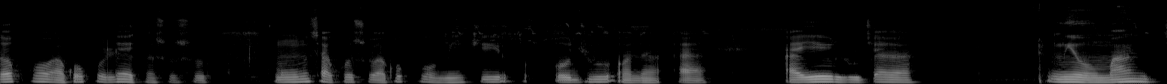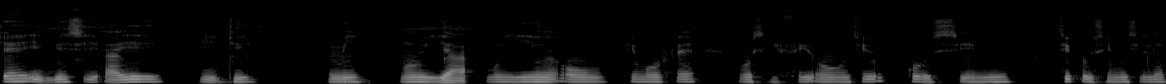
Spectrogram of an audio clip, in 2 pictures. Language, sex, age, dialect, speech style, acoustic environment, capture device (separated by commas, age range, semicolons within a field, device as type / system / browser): Yoruba, male, 18-24, Nigeria - Lagos Yoruba, tired, silence; nature, mobile / Linux / Chrome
